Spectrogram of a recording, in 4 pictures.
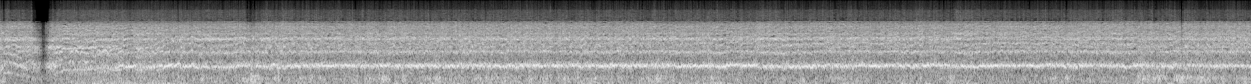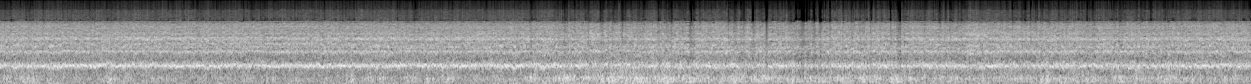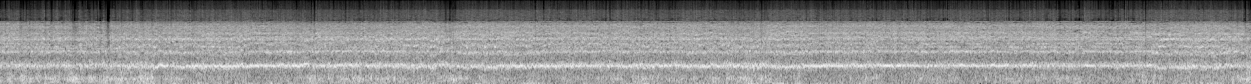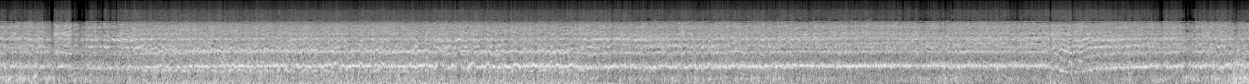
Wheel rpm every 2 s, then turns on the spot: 130, 220, 230, 230, 230, 230, 230, 230, 230, 240, 230, 230, 230, 220, 230, 220, 230, 230, 230, 210, 190, 190, 220, 220, 200.
none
